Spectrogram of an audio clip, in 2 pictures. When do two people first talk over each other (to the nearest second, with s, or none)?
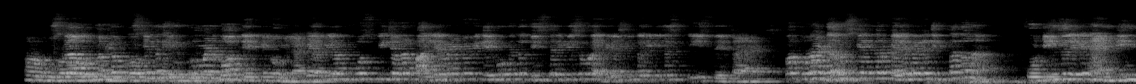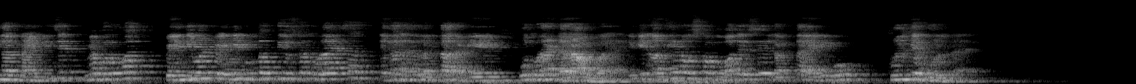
1 s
